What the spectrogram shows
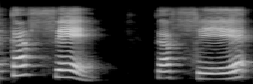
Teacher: o fé é a sílaba tônica é a última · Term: oxítona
